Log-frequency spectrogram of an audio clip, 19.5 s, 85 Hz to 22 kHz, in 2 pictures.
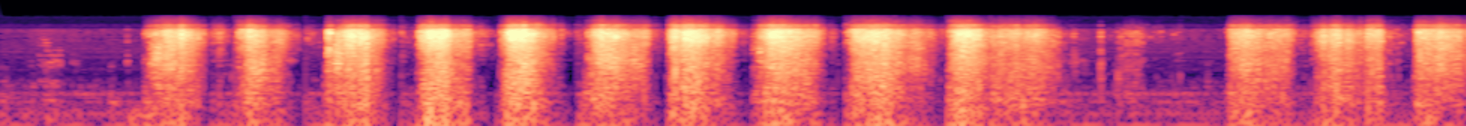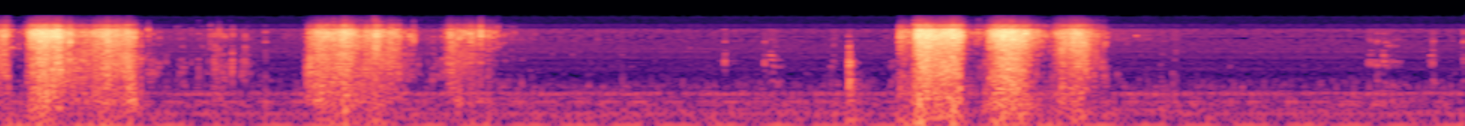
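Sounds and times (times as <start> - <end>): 
footsteps on a beach: 1.0 - 7.6, 8.2 - 10.7, 11.8 - 13.1, 15.8 - 17.2.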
